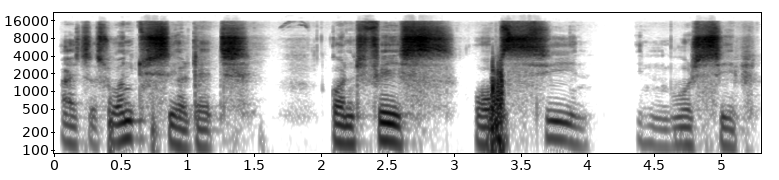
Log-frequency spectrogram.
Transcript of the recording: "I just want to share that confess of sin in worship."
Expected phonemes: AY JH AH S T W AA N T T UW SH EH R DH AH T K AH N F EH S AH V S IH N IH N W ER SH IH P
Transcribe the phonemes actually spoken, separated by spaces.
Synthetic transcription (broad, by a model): AY JH AH S T W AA N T T UW S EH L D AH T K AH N F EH S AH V S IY N IH N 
